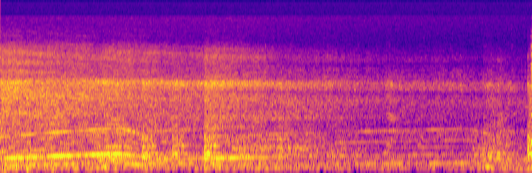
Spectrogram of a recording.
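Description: Street-legal Honda and Infiniti drag cars at a quarter-mile strip give a fairly distant, steady engine drone with rising revs, a brief surge near the end, and faint crowd or announcer noise underneath.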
